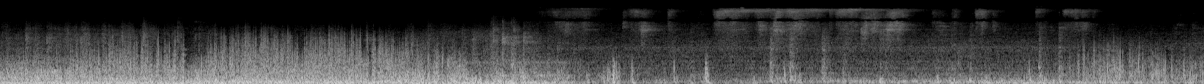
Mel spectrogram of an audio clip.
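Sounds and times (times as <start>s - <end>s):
train wheels rumbling on rail: 0.0s - 12.0s
wheels clicking over rail joints: 3.7s - 11.0s.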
